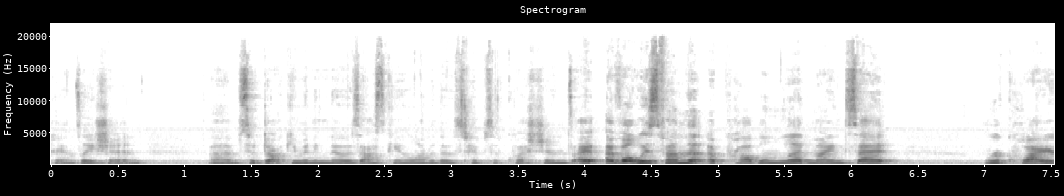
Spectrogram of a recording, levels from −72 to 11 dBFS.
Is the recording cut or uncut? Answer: uncut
